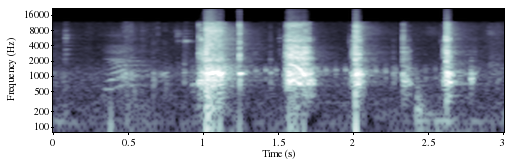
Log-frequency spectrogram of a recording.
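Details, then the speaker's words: Echo1 airsoft electric gun on a flat stock battery: sluggish, uneven, slowing bursts of clacks with the motor straining; gearbox locking up, and continued trigger pulls risk blowing the fuse and heat damage. "basically the battery's all out of power and it's struggling to turn the motor and the gears and that's a jammed gearbox or locked up"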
